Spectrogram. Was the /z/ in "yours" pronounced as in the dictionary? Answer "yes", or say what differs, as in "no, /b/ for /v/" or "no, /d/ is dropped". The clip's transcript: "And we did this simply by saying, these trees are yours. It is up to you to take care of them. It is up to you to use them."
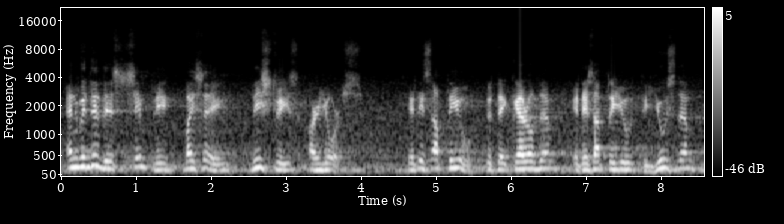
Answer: no, /s/ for /z/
